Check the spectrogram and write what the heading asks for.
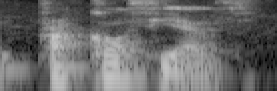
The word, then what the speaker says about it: Prokofiev: It's actually Prokofiev in Russian, Prokofiev, although it's spelled Prokofiev.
